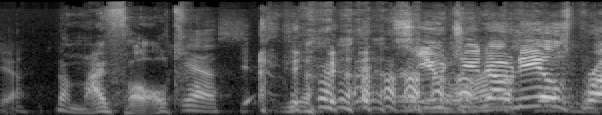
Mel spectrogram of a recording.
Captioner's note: laughter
